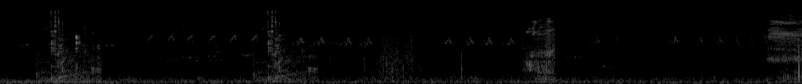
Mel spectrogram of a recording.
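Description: A bird chirping faintly in short runs of quick, high repeated notes, with a few brief noisy bursts in between; the loudest burst comes near the end.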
